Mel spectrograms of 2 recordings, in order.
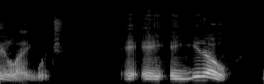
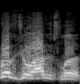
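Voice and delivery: very loud, sarcastic, syrupy fake gushing affection; 11 dB louder than usual. Contrasting sincere and insincere ways of saying i love you: sarcastic. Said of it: "The second one, I'm being sarcastic".

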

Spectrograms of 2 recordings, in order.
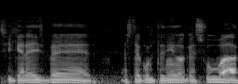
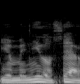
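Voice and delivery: ordinary talk, nothing marked

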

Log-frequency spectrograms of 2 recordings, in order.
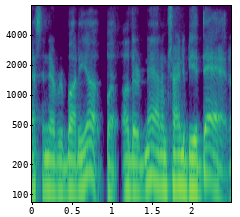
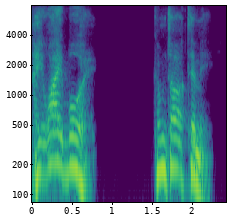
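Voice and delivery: high-pitched yelling; 6 semitones higher than usual. In the hole, a guy across the hall calls to him; retelling a man's yell. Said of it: "he yells".

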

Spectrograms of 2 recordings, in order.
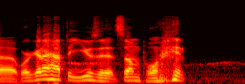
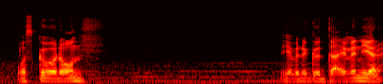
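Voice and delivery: put-on Scottish accent, butler voice; 5 semitones lower, 5 dB quieter than usual. Switching accents while playing, a speaker greets someone in a scottish butler accent. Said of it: "Scottish butler".

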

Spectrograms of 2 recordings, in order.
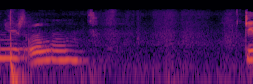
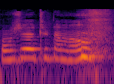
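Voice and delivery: French Canadian accent, slightly louder. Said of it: "your accent is so cute".

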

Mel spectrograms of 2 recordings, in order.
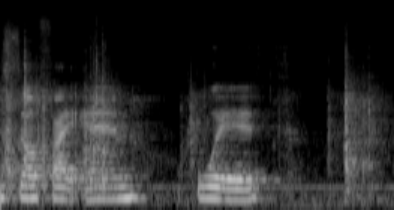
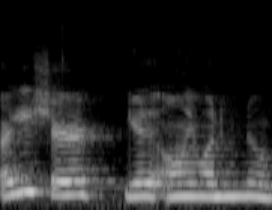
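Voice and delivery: normal talking voice

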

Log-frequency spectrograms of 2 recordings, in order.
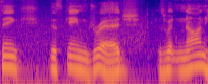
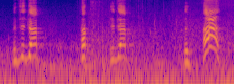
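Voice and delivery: panicking, scared, much higher pitch; 12 semitones higher than usual. Streamer playing a game as an enemy closes in, panicking. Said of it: "I'm panicking".

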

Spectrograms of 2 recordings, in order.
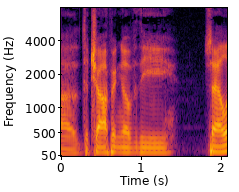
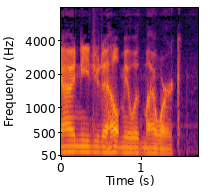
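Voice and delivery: ordinary talk

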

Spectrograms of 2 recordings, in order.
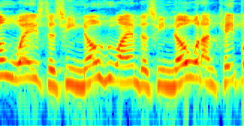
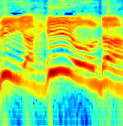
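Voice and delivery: silly, dramatic, loud, really funny voice; 6 dB louder than usual. Retelling someone praying over you and waving a hand, in a really funny voice. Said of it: "say in a really funny voice".

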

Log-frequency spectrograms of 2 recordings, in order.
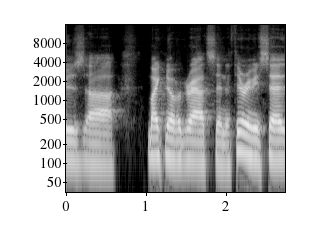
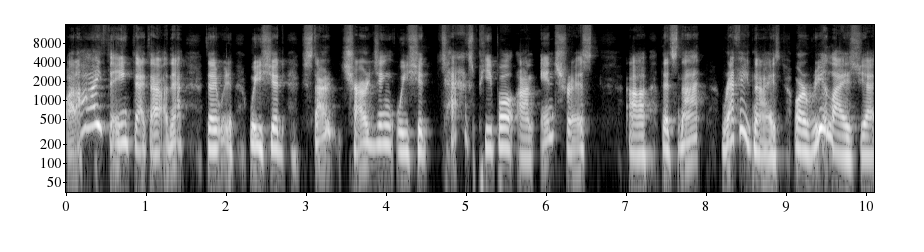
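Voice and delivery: put-on crazy old lady voice, much higher; 7 semitones higher than usual. Retelling what a woman said, mimicking her in a crazy old lady voice. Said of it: "she sounds like that crazy old lady".

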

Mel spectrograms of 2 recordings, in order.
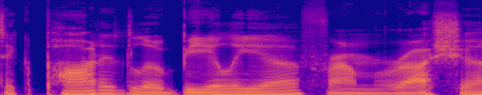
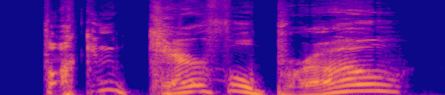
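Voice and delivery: very high, jittery, nervous, stretched "bro"; 12 semitones higher than usual. The narrator's houseplant warns the narrator opening a box with a knife: nervous. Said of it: "his oblong leaves bristling nervously".

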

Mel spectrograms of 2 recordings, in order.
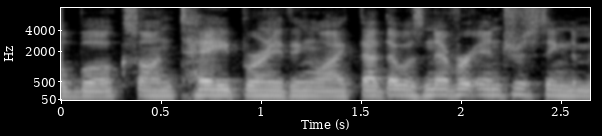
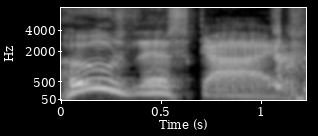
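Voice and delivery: grouchy, creaky, rough grumbling voice; 4 semitones higher than usual. A show host voices an imagined listener reacting to him: David Letterman-style grouchy viewer. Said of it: "your impression of David Letterman's impression of a grouchy viewer".

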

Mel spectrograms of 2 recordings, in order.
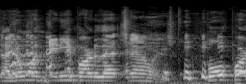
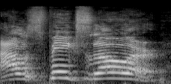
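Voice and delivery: put-on high, stooped old lady character voice; 6 semitones higher than usual. In a role-playing game, an old woman answering the party, in an old lady voice. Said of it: "full old lady hunchback situation's going on".

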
